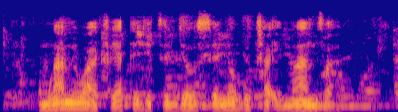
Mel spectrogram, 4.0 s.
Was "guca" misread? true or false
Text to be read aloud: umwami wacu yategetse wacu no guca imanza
false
